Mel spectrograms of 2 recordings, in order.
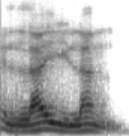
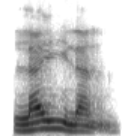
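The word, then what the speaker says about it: لَيْلًا: তো এটা হলো দুই জবর, তো উচ্চারণ হবে লাইলান, লাইলান।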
